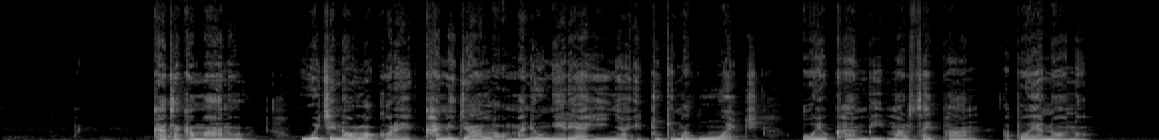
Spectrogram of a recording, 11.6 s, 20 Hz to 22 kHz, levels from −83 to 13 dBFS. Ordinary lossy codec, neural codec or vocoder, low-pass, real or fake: none; none; none; real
